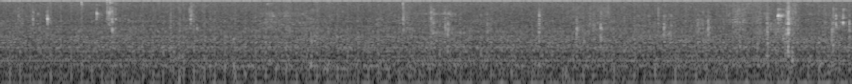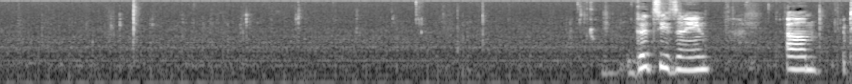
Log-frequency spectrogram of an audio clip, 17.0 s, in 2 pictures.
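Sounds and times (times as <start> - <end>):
steady low hum: 0.0 - 17.0
person chewing with wet clicks: 0.1 - 2.1, 3.8 - 13.6, 14.2 - 14.7.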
